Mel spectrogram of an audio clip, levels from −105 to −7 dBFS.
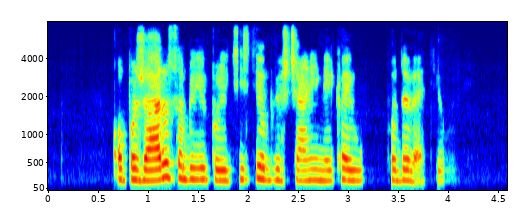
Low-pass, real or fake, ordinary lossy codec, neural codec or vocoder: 7.2 kHz; fake; none; codec, 16 kHz, 6 kbps, DAC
